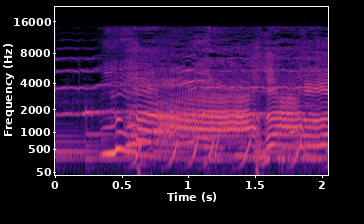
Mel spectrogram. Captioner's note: both crying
